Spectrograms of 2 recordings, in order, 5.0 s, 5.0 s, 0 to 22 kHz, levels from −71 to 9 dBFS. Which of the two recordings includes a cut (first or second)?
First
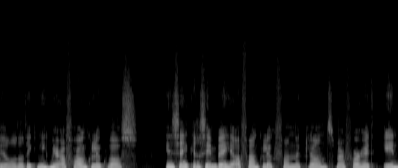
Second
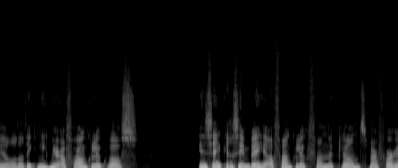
first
